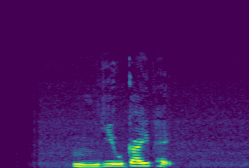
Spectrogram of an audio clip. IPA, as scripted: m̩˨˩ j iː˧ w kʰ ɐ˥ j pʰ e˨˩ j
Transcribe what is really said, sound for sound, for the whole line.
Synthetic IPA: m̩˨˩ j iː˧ w k ɐ˥ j pʰ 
